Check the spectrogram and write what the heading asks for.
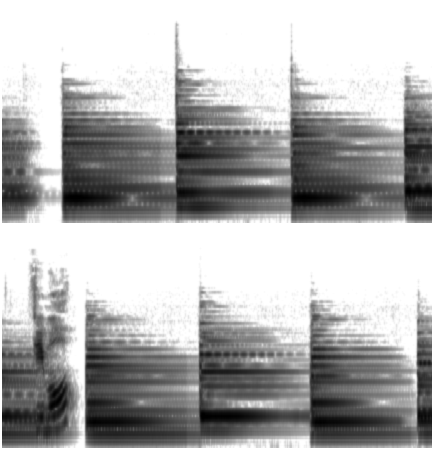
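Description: Electronic keyboard on a piano sound playing a chord about every second and a half, each struck chord decaying before the next. The chords step through keys as accompaniment for a vocal range exercise. A brief rising glide cuts across about six seconds in.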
